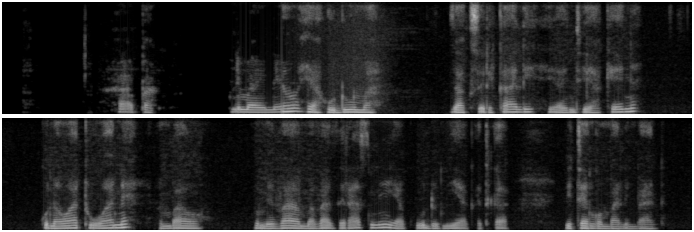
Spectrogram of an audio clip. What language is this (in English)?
Swahili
